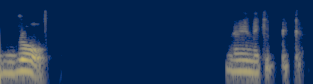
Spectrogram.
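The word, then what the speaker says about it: rho: you look at book density is this symbol pronounced as row let me make it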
